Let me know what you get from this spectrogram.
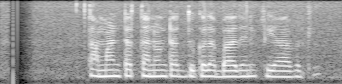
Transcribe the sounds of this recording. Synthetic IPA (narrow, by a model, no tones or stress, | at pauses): t̪ɐmɐɳʈɐt̪ɐnuɳʈɐd̪ukɐlɐbaːd̪ɐnikɾijaːʋɐk̪i̥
